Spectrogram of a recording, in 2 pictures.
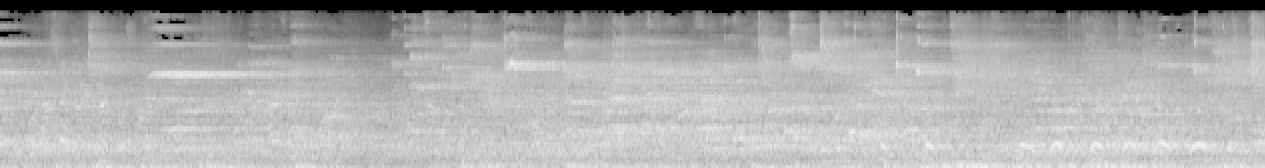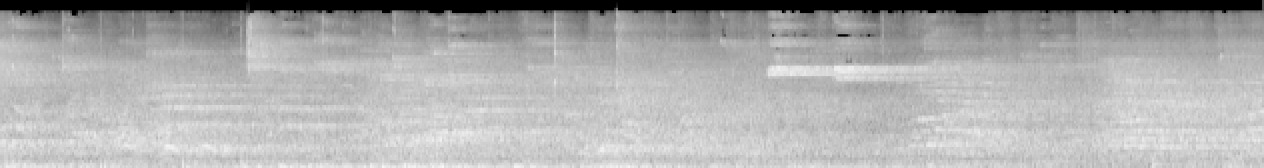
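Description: Basketballs bounce in a large echoing gym.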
